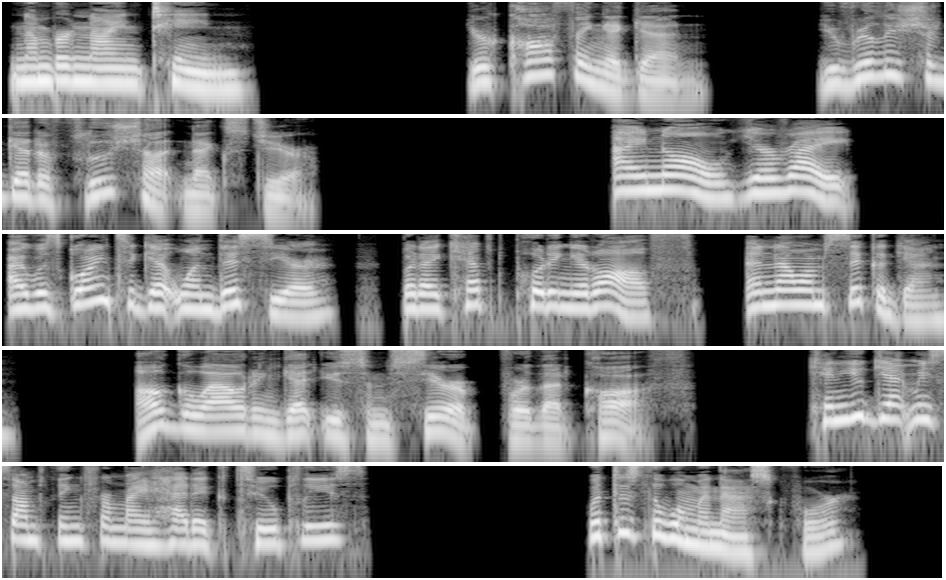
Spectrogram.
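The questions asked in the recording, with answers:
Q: What does the woman ask for?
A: Something for her headache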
